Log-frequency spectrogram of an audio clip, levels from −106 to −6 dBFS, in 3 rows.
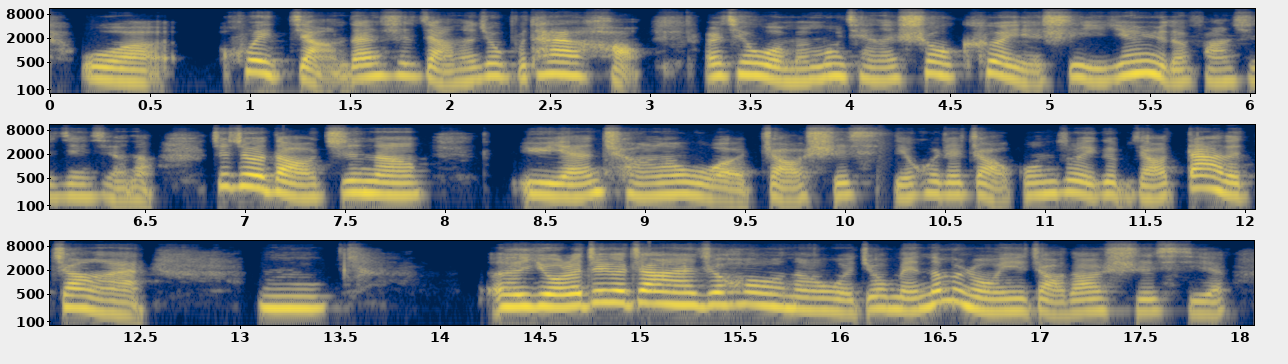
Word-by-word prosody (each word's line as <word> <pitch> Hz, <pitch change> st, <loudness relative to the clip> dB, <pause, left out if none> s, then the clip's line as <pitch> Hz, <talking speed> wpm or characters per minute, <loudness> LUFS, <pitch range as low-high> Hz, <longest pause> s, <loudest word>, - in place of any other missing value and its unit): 我 180 Hz, -, -1 dB, 0.2 s
会 275 Hz, -3 st, +1 dB
讲， 230 Hz, -2 st, -1 dB
但 210 Hz, +3 st, +2 dB
是 230 Hz, -1 st, -4 dB
讲 145 Hz, -, -2 dB
得 175 Hz, +3 st, -7 dB
就 230 Hz, -, -1 dB
不 210 Hz, -2 st, -8 dB
太 245 Hz, 0 st, +4 dB
好， -, -, -4 dB, 0.3 s
而 220 Hz, +1 st, 0 dB
且 240 Hz, +1 st, +1 dB
我 205 Hz, -6 st, +3 dB
们 170 Hz, +1 st, -6 dB
目 220 Hz, +3 st, 0 dB
前 205 Hz, -4 st, -4 dB
的 185 Hz, -, -6 dB
授 240 Hz, +3 st, +2 dB
课 255 Hz, 0 st, -1 dB
也 155 Hz, -7 st, -5 dB
是 210 Hz, +8 st, 0 dB
以 170 Hz, -2 st, -5 dB
英 255 Hz, +6 st, +2 dB
语 225 Hz, -, +2 dB
的 160 Hz, +1 st, -6 dB
方 165 Hz, 0 st, -9 dB
式 170 Hz, -1 st, -10 dB
进 175 Hz, -1 st, -7 dB
行 165 Hz, -5 st, -9 dB
的。 -, -, -9 dB, 0.3 s
这 315 Hz, -, -3 dB
就 300 Hz, -2 st, +7 dB
导 185 Hz, -7 st, +4 dB
致 210 Hz, +5 st, 0 dB
呢， 190 Hz, -2 st, +2 dB, 0.4 s
语 195 Hz, -1 st, -2 dB
言 180 Hz, +4 st, +1 dB
成 185 Hz, -4 st, -3 dB
了 195 Hz, +1 st, -1 dB
我 150 Hz, -10 st, -2 dB
找 140 Hz, 0 st, -3 dB
实 185 Hz, -, 0 dB
习 170 Hz, -3 st, -7 dB
或 200 Hz, +4 st, -7 dB
者 190 Hz, -1 st, -4 dB
找 185 Hz, -2 st, -4 dB
工 190 Hz, +2 st, -6 dB
作 215 Hz, -1 st, -3 dB
一 -, -, -4 dB
个 195 Hz, -, -4 dB
比 -, -, -16 dB
较 160 Hz, +1 st, -3 dB
大 275 Hz, +7 st, +4 dB
的 190 Hz, -, +1 dB
障 225 Hz, +4 st, +1 dB
碍。 170 Hz, -4 st, -3 dB, 0.6 s
嗯， 225 Hz, 0 st, 0 dB, 0.8 s
呃， 240 Hz, 0 st, +4 dB
有 245 Hz, 0 st, +6 dB
了 255 Hz, +1 st, +7 dB
这 310 Hz, +3 st, +3 dB
个 305 Hz, -, +7 dB
障 295 Hz, -1 st, +7 dB
碍 270 Hz, 0 st, +5 dB
之 275 Hz, +2 st, +3 dB
后 270 Hz, -3 st, 0 dB
呢， 210 Hz, -3 st, -2 dB
我 180 Hz, -2 st, -4 dB
就 215 Hz, +5 st, -4 dB
没 200 Hz, -2 st, -2 dB
那 295 Hz, +7 st, +3 dB
么 325 Hz, -, -2 dB
容 195 Hz, -7 st, +1 dB
易 190 Hz, 0 st, -3 dB
找 180 Hz, -4 st, -4 dB
到 185 Hz, +2 st, -3 dB
实 185 Hz, 0 st, -5 dB
习。 165 Hz, -4 st, -7 dB
200 Hz, 260 characters per minute, -19 LUFS, 180-235 Hz, 0.8 s, 就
